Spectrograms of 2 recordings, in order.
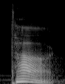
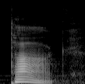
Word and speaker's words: Tag: And to complete the trio, we have the G sound, G, that if it appears at the end of a word, it is pronounced as a K, K.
